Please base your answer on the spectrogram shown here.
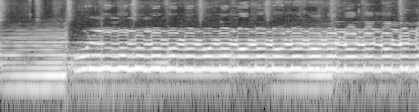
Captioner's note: chanting ululudhvani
